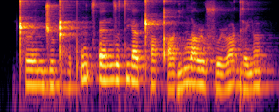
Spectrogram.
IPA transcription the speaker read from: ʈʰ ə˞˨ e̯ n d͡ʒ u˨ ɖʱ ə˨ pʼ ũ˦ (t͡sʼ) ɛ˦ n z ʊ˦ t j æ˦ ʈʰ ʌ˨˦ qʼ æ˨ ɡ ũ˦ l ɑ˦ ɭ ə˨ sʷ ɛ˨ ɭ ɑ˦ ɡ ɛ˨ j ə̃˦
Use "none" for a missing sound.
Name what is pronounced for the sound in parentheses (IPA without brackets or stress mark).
t͡sʼ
